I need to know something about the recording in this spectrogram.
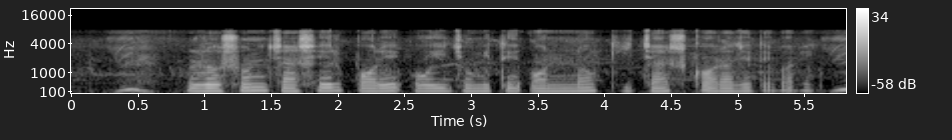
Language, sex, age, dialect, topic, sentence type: Bengali, male, 18-24, Rajbangshi, agriculture, question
